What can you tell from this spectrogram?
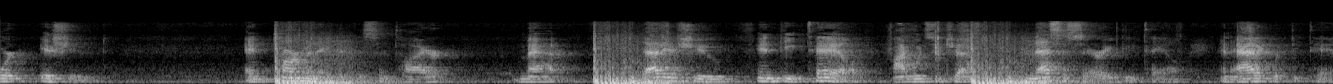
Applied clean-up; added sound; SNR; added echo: none; Gunshot, gunfire / Boom; -2 dB; reverberation time 0.8 s.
